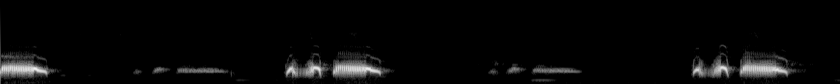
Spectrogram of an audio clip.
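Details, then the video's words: Lure call of a Spotted dove aimed at wild doves: three repeated phrases about four seconds apart, each two short coos and a long one, with quieter coos in the gaps. "Tiếng chim cu gáy gọi và thúc bổi"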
